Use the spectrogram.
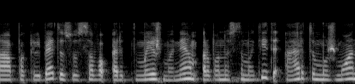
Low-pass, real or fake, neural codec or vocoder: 7.2 kHz; real; none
